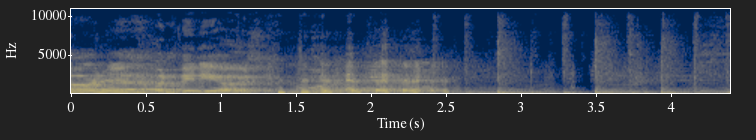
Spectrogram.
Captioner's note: all laughing; upbeat rock music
